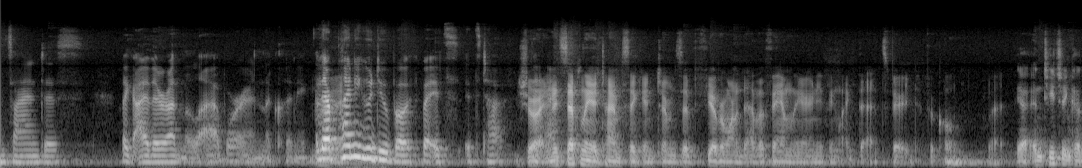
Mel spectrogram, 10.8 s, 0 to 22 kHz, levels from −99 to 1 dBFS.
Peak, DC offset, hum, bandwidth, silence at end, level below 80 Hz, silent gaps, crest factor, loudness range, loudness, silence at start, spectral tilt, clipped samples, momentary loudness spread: -6 dBFS; under 0.1%; none; 11.5 kHz; 0 s; -64 dBFS; none; 24 dB; 11 LU; -29 LUFS; 0 s; -6 dB/octave; under 0.1%; 19 LU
